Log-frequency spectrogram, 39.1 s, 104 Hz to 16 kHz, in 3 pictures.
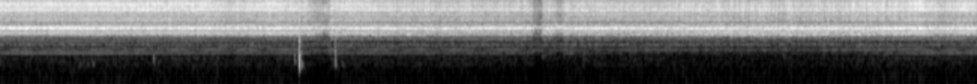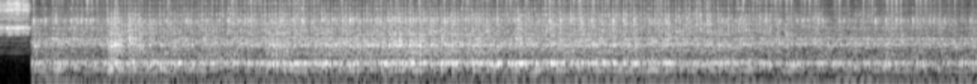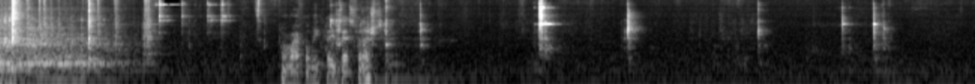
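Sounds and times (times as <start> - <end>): drill whining: 0.0 - 12.3, 12.9 - 27.6
rough metal cutting noise: 0.0 - 27.6.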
